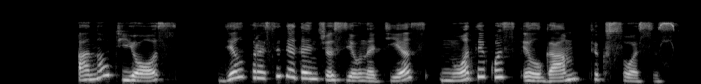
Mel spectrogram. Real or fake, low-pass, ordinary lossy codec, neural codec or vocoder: real; 7.2 kHz; MP3, 96 kbps; none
